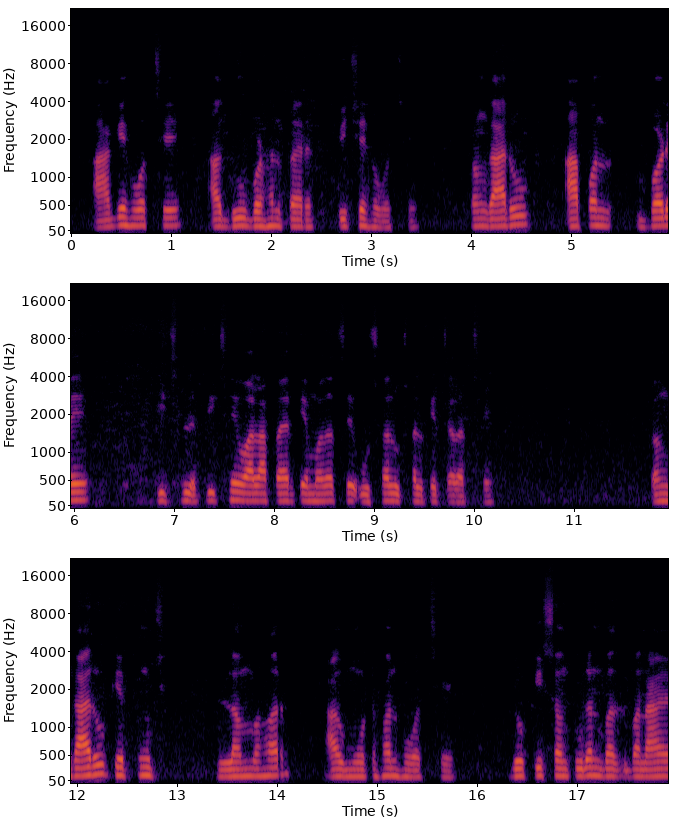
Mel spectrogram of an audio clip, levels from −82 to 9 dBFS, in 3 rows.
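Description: Noise suppressor artifacts run through the whole recording. The suppressor pulls down whatever bands it judges to be steady background, by about 21 dB, and the room noise, which sits about 19 dB under the speech, drops away in the gaps and swells back under each phrase. The noise itself comes and goes with the speech, which is what separates this from a plain noisy room, where the noise would hold steady.

Speech cut by the noise suppressor happens in six stretches: 0.22–4.38 s, 6.83–7.57 s, 8.17–10.19 s, 11.77–12.85 s, 14.02–15.77 s and 16.33–17.56 s. Here the suppressor mistook quiet parts of the speech for noise and turned them down along with the background, by up to about 19 dB at the deepest. Soft consonants and word endings sound swallowed. Only short pieces are hit, from around a sixth of a second to about 0.4 of a second in total per stretch. Unlike a dropout, the sound fades rather than stopping abruptly.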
